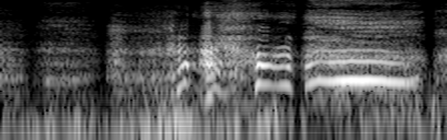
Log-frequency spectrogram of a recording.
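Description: A young man's gasping, cry-like vocal sounds in short bursts, then one long held open-mouthed cry near the end, the loudest part.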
